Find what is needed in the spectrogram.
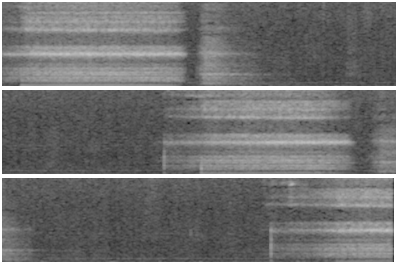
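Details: Adult man lightly snoring while asleep: low snores on two or three breaths over a steady background hum.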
